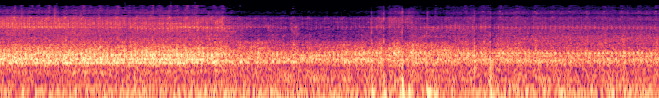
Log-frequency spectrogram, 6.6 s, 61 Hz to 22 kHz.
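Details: Jaguar XFR AJ133 5.0 V8 misfiring on the rear bank, cylinders 5-8. Codes P0300, P0306 (always first), P1315, P228F fuel pressure regulator too high, P00C6. Idle with lumpy, hollow stumbling beat about four times a second. Engine misfire.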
